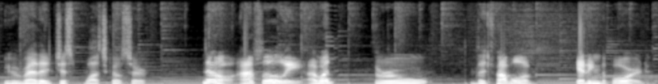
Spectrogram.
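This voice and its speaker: Streaming a game live, a man reads its story text aloud, then wanders off into chatty, joking asides. His voice is a little high and animated at a moderate pace, with music playing behind it.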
